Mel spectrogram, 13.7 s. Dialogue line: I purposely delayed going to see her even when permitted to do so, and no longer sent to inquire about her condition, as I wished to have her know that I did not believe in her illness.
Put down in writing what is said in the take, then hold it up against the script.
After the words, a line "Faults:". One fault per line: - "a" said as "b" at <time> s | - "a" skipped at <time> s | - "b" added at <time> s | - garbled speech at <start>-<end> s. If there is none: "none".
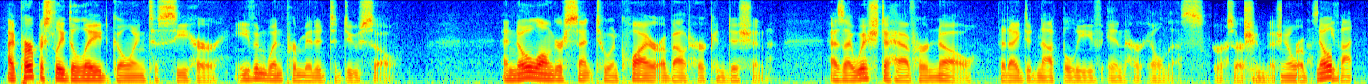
I purposely delayed going to see her even when permitted to do so, and no longer sent to inquire about her condition, as I wished to have her know that I did not believe in her illness. [garbled]
Faults:
- garbled speech at 12.1-13.5 s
